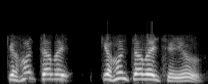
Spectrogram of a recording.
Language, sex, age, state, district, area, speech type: Maithili, male, 60+, Bihar, Samastipur, urban, conversation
